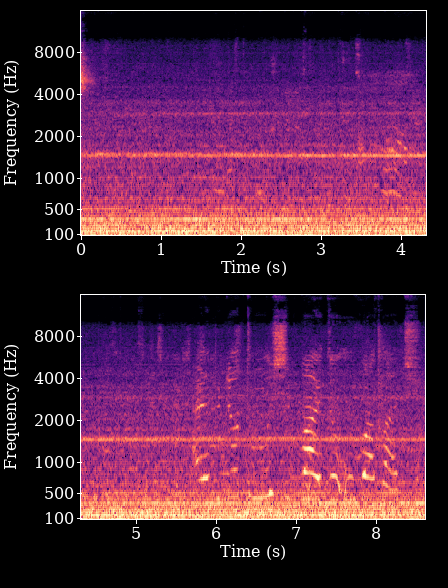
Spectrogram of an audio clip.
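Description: Jet airliner cabin during takeoff on a flight from Gazipaşa in Alanya, Turkey, to Warsaw: a loud, steady engine roar and rumble filling the cabin throughout, with children's voices and chatter rising over it near the end.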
